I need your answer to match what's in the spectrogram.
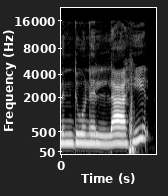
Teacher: Mulku samawati wal ard, ra and dad are both heavy. Wa ma lakum min dunillahi, Allah in this case is light.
